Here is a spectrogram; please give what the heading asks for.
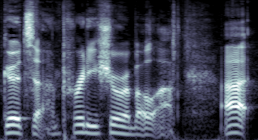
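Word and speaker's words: Götze: thinking of is Mario GZA and yes it's pronounced GZA I'm pretty sure about that uh I've seen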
